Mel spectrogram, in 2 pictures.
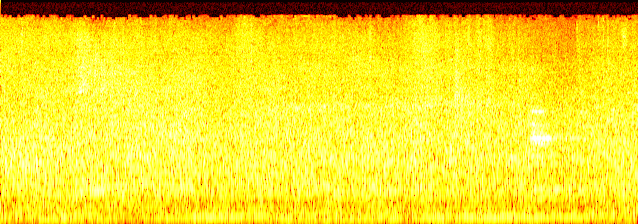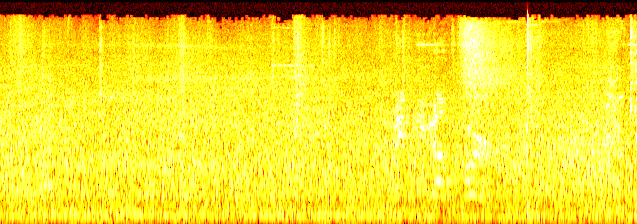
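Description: Steady rumble of road traffic and idling vehicle engines, with a low engine hum running throughout that shifts up in pitch about halfway through. Faint voices come in near the end.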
